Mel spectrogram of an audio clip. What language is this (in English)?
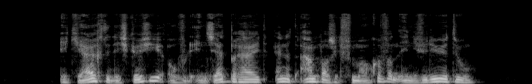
Dutch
